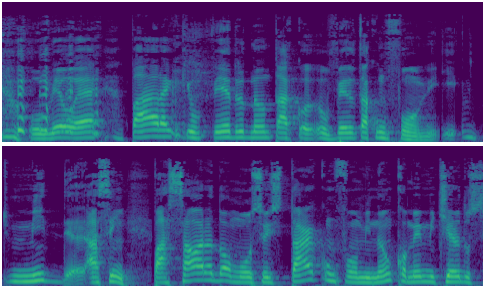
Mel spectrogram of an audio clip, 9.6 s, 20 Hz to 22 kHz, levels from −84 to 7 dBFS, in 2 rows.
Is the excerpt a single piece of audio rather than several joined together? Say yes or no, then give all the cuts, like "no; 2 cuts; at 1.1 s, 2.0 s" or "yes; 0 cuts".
yes; 0 cuts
